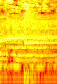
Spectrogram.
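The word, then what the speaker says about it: D.A.R.E.: d a r อี อ่าน ว่า แด แปล ว่า กล้า พวก หนู จะ กล้า ทำ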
